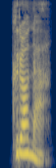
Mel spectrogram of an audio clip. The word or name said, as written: 그러나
